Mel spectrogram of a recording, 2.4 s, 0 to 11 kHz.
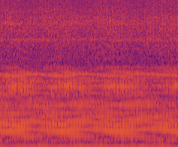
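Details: Trico FM-6 ferrogram maker waste pump switched on: a steady, even low motor hum at constant tone for about two and a half seconds, then a clean cutoff. The pump sounds healthy.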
